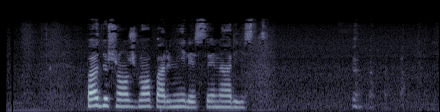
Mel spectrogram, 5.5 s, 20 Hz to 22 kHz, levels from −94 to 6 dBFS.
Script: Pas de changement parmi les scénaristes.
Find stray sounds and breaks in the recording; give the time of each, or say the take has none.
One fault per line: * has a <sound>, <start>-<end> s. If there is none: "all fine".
* has a laugh, 4.2-5.1 s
